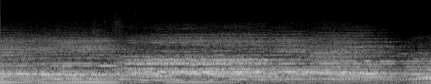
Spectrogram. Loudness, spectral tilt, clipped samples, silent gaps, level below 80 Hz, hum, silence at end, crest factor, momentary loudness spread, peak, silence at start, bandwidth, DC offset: -20 LUFS; -7.5 dB/octave; under 0.1%; none; -38 dBFS; none; 0 s; 12 dB; 4 LU; -6 dBFS; 0 s; 9 kHz; under 0.1%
